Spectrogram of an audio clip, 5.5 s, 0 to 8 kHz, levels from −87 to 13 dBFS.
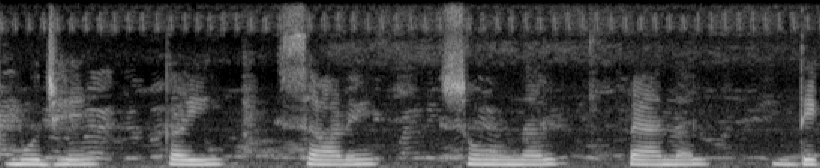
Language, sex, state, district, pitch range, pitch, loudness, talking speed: Hindi, female, Madhya Pradesh, Dhar, 210-225 Hz, 215 Hz, -15 LUFS, 65 wpm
